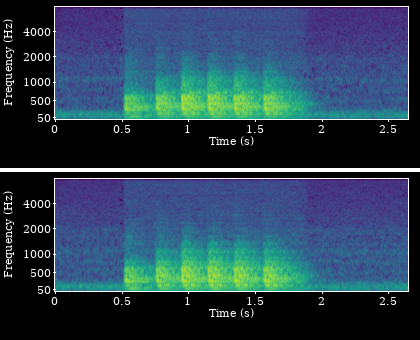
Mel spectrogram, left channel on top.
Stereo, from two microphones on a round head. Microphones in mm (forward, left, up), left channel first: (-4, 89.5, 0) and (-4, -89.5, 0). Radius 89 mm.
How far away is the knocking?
About 0.6 m.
